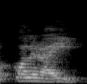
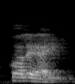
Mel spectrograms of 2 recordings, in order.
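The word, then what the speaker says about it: cholerae: হচ্ছে এই এটা সাইলেন্ট করে কলেরাই ইটা দিয়ে উচ্চারণ করব, ভিব্রিও কলেরাই। ওকে, ভিব্রিও কলেরাই, ভিব্রিও কলেরাই।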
